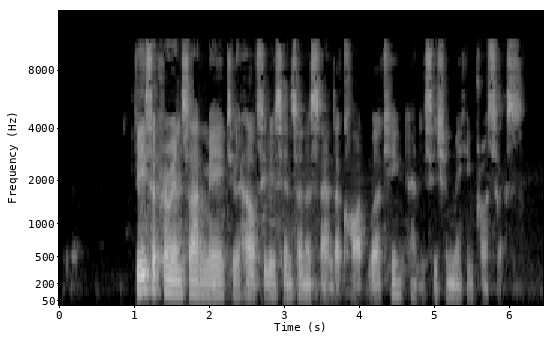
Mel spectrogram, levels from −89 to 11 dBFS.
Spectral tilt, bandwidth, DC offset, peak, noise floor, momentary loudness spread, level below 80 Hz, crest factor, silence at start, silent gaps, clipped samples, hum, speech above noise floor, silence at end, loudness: -3 dB/octave; 11.5 kHz; under 0.1%; -4 dBFS; -77 dBFS; 13 LU; -62 dBFS; 20 dB; 0.2 s; none; under 0.1%; none; 54 dB; 0.3 s; -22 LUFS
